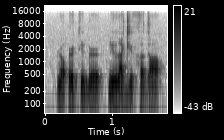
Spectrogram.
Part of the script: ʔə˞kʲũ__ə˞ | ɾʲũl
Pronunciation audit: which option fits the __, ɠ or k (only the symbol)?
ɠ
